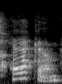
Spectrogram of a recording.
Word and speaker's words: HECM: No, and it's pronounced heckham, which sounds like you're coughing up something that you don't really want to cough up, but it stands for home equity mortgage conversion.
